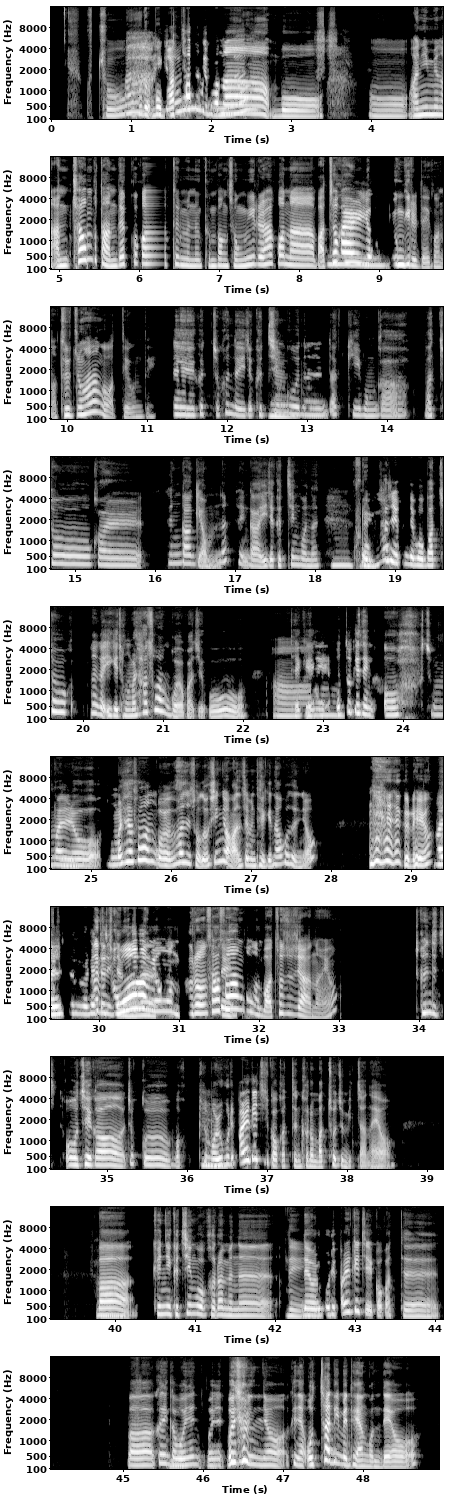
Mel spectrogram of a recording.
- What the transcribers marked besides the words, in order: distorted speech; other background noise; laugh; laughing while speaking: "뭐냐면요"
- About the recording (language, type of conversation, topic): Korean, unstructured, 연애에서 가장 중요한 가치는 무엇이라고 생각하시나요?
